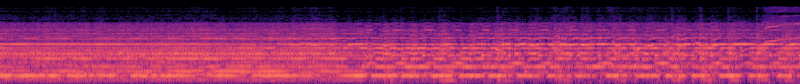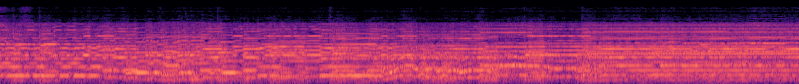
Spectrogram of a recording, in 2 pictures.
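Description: Harmonium accompaniment playing an instrumental interlude. It holds sustained reedy chords at first, moves into a running melody after about three seconds, and returns to held chords near the end.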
